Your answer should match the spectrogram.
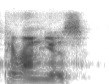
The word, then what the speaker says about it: piranhas: Oh yeah, Helga is fed to Blofeld's piranhas, to pronounce them correctly, in You Only Live Twice.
